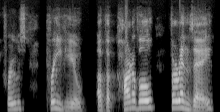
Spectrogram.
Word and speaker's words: Firenze: preview of the carnival forenz which is how I hear it it's pronounced I could be wrong but I'm going to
